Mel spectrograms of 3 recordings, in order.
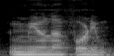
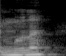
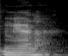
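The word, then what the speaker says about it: Mühle: I think that is the way they say it. It's funny because the Germans try to explain how to pronounce it, and I feel like pretty much all of us just fuck it up. But I think it's Murla. Like, a lot of people say Mula, and a lot of people say Mula.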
